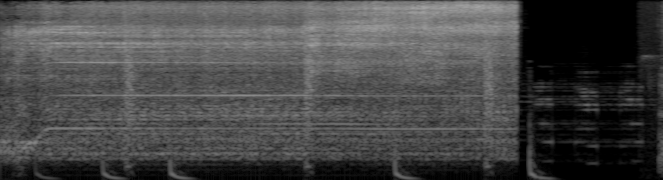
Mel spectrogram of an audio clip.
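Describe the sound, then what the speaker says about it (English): A power tool whines steadily and loudly while rounding the corners of a small wooden farmhouse tabletop, with repeated low thumps beneath it. It cuts off abruptly near the end, leaving quieter handling sounds. "I'm cutting a radius on all these corners"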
